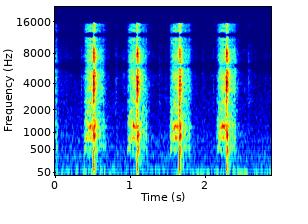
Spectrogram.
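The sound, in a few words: airsoft AK-47 Spetsnaz firing semi-auto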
